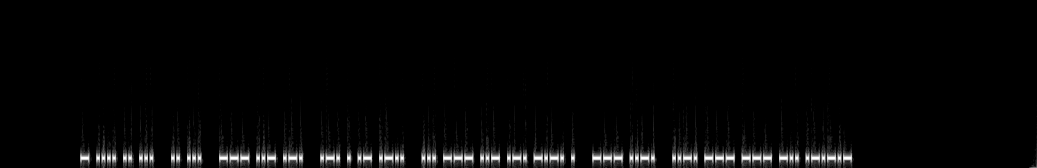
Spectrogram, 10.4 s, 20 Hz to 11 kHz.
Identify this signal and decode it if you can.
Morse code, heard as a keyed tone, about 41 wpm, 700 Hz. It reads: THIS IS OUR REAL SOURCE OF FOOD.
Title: Sentences from Top 1000 Words - Review Part 5 - 45wpm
